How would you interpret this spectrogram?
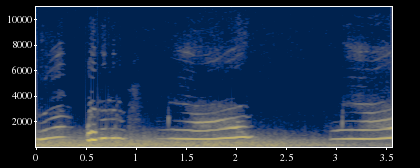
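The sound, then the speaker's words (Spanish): A family of cats meow in overlapping, drawn-out calls, fairly loud, with one short sharp cry early on and long wavering meows following one after another. No talking. “¿Qué tiene que ver una familia de gatos en todo esto?”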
